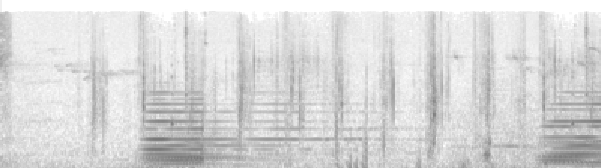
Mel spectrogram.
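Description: footsteps walking

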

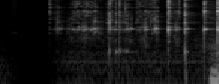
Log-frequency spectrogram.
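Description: coffee cups clinking

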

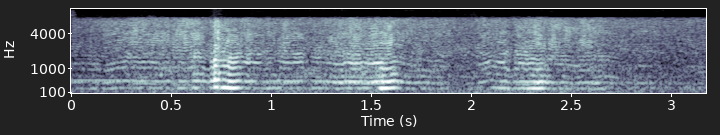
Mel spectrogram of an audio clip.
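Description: bees buzzing

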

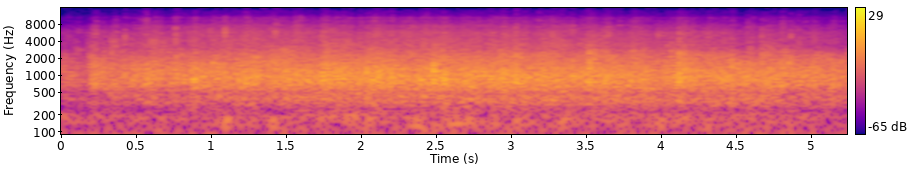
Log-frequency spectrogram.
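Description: audience clapping

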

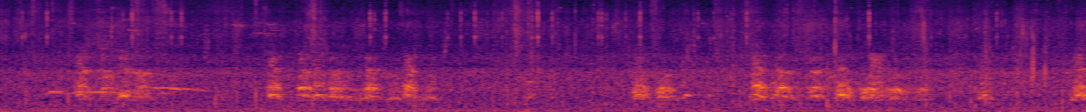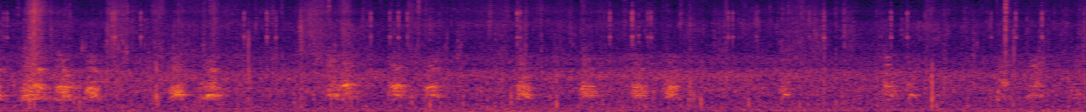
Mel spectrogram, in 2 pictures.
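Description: dogs barking

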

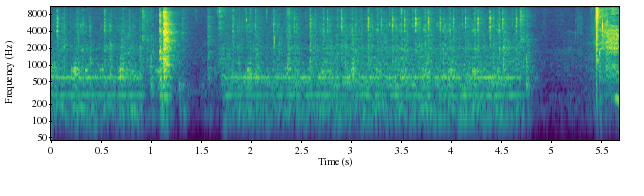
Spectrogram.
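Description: sewing machine stitching

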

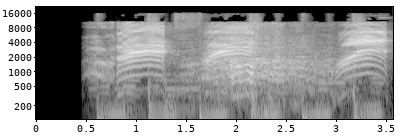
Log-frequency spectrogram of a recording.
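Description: owl calling

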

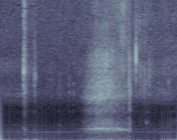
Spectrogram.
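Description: computer mouse clicking

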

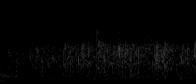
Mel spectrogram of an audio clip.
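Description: audience applauding

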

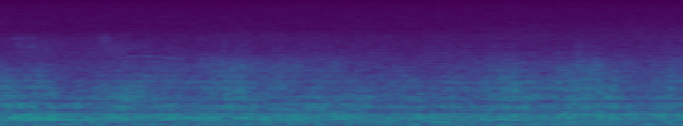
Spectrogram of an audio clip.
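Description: helicopter passing overhead

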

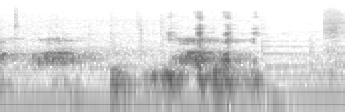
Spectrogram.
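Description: dogs barking

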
